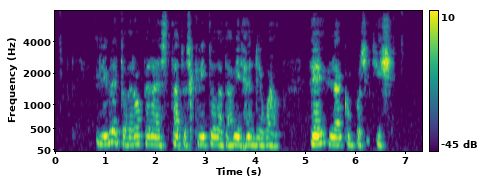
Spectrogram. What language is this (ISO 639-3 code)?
ita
